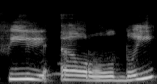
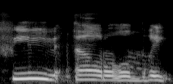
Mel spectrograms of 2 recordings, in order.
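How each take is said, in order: First: فِي الْأَرْضِ slow, ض heavy at the end; slow recitation of فِي الْأَرْضِ; heavy dad. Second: فِي الْأَرْضِ slow, ر full and heavy; slow recitation of فِي الْأَرْضِ. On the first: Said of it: "ضاد کو ہے، ہیوی رکھیے گا". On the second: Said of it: "را کو ہیوی کیجیے گا". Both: Shown as a demonstration.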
